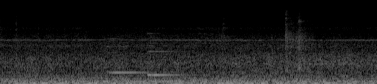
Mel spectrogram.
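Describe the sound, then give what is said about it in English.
A Brooklyn-bound subway train rumbles with a steady low roar throughout, a thin high whine running above it and a few faint, brief tonal beeps partway through. No voices. “This is a Brooklyn bound. There you go. Do you hear it?”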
